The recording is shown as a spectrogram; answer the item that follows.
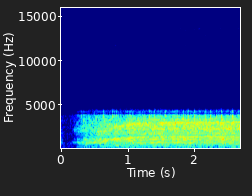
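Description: Steady mechanical whirring of a sewing machine stitching through fabric, beginning after a brief quiet moment and then running continuously at an even, moderate level to the end.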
